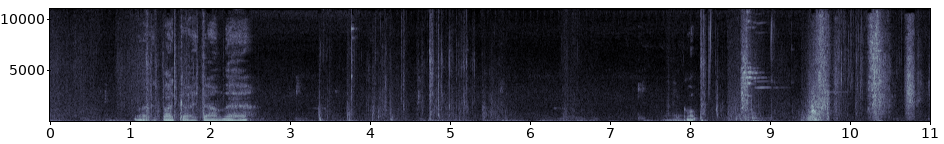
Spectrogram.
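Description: An older man speaks with animation into a microphone.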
